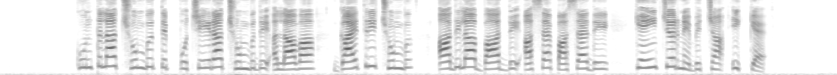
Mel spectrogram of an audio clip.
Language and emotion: Dogri, neutral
